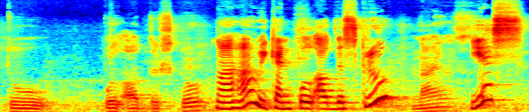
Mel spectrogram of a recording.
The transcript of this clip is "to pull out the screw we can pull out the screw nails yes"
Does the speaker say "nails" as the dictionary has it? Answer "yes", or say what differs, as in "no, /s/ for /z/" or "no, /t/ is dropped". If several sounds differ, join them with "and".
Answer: no, /s/ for /z/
